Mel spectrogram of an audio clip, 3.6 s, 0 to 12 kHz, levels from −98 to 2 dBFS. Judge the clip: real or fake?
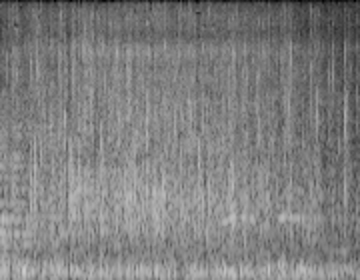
real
